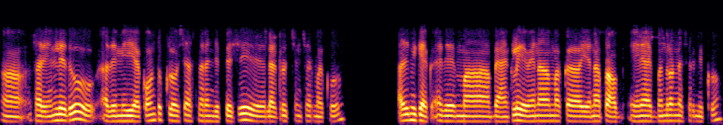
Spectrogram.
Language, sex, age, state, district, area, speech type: Telugu, male, 18-30, Andhra Pradesh, Kakinada, urban, conversation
